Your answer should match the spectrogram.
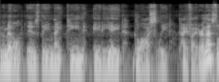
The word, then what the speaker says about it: Glasslite: When you go to Brazil, it's pronounced Glasslite, and so that's the way we'll talk about it today.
